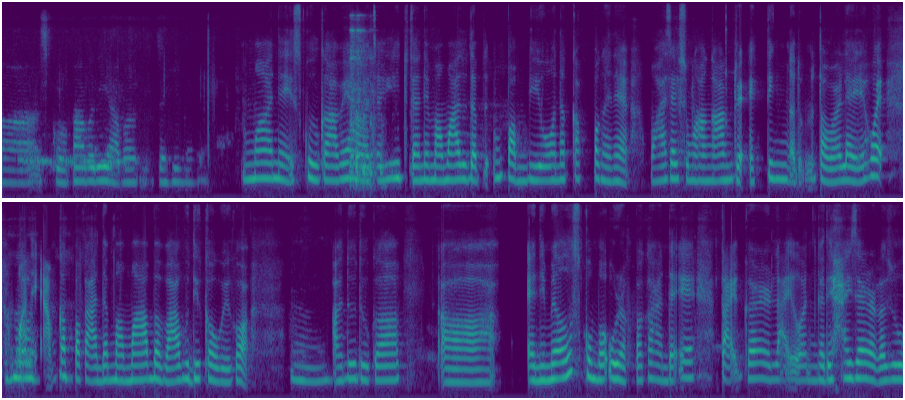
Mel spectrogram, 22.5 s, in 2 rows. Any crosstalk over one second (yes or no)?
no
